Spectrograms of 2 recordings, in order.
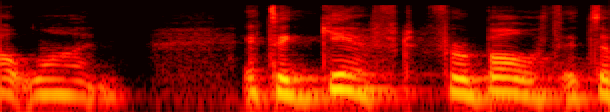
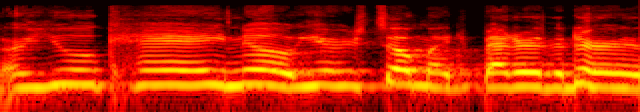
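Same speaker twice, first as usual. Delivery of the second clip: put-on higher, eager teen reassurance; teenage friend; 6 semitones higher, 6 dB louder than usual. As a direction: comfort her like an excitable teenager would. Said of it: "you know how friends who are teenagers talk like that".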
